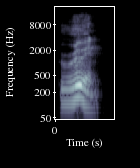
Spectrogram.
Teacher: when you have a short unstressed vowel followed by a stressed vowel, like in ruin, it can sound a bit like a diphthong. But if it sounds like 2 syllables, then it will be 2 syllables.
